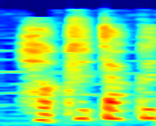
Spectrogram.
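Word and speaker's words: 白鐸: これ、白鐸って読むんだって、白い沢って書いて白鐸。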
